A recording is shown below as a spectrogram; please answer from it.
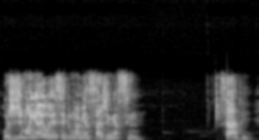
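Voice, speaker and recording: Uma pastora falando numa live devocional, conversando à vontade e cumprimentando os espectadores pelo nome. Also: female voice, high voice, normal speed, fairly bright tone, muffled recording. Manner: talks chattily and greets viewers by name. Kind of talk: live-streamed devotional talk.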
